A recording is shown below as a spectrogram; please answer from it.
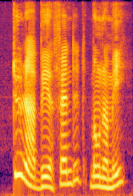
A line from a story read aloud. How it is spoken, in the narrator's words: said kindly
